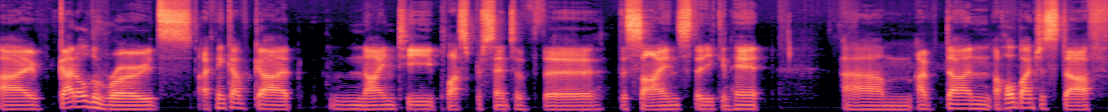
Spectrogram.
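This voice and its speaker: In a very clean recording with a silent background, the speaker moves at a very slow pace with fairly even intonation. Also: man, very deep, low pitch for a man. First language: not English. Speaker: podcast co-host. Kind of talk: casual chat.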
